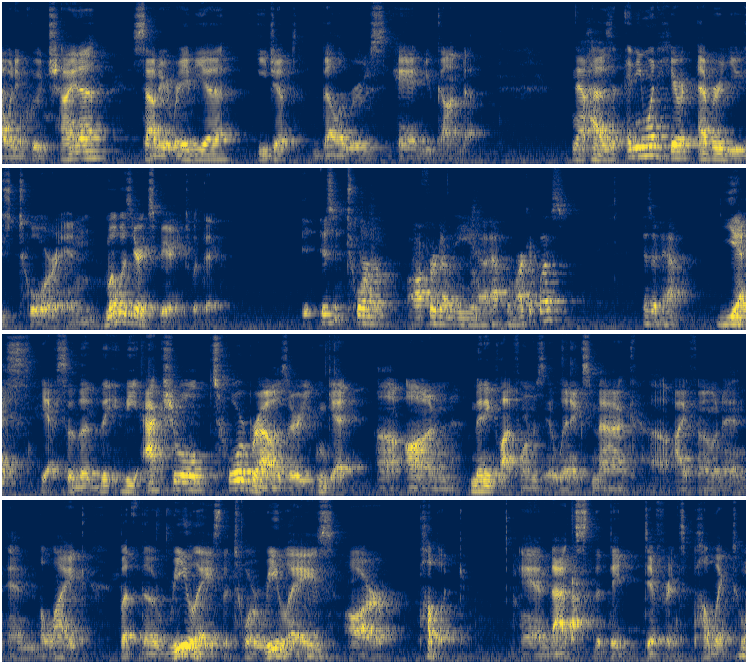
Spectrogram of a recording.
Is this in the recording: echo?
yes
